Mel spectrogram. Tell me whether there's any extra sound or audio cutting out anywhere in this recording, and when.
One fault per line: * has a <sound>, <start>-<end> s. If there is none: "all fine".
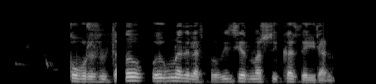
* has a dropout, 1.2-1.3 s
